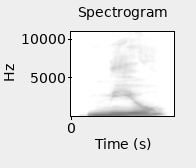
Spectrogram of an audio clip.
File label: "nio", Spanish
